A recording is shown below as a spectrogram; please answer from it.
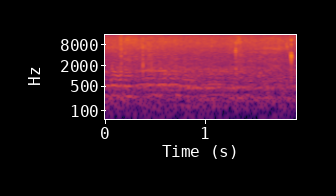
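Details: Massed buzzing of honey bees from a drone-laying colony, their frames shaken off some fifty metres from the apiary. A continuous mid-pitched hum with a few brief sharper flicks above it.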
